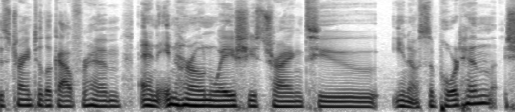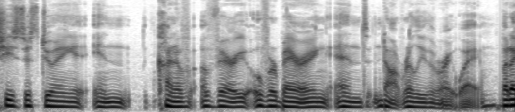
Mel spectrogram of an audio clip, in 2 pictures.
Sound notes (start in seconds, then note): none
